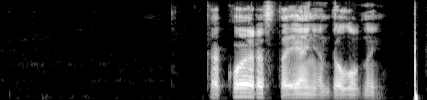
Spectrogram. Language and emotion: Russian, neutral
